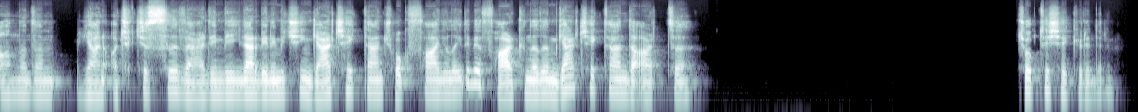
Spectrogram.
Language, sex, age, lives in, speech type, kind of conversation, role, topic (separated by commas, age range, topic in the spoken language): Turkish, male, 30-34, Poland, read, expert-assistant, asker, Daha sağlıklı bir yaşam sürmek için günlük hayatta hangi küçük değişiklikler büyük fark yaratabilir?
